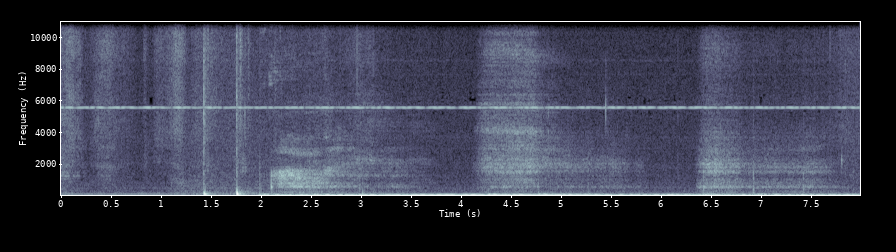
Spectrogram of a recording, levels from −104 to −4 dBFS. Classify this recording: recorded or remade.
recorded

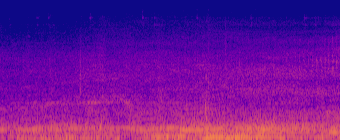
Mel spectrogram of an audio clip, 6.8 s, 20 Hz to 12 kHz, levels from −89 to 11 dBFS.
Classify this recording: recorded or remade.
remade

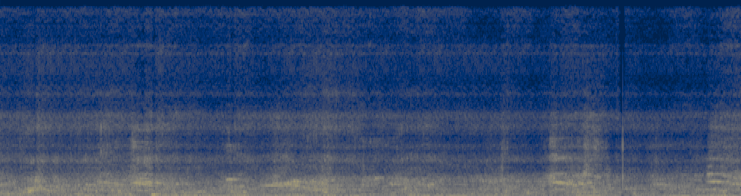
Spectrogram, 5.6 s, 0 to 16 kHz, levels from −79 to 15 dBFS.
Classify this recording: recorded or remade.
remade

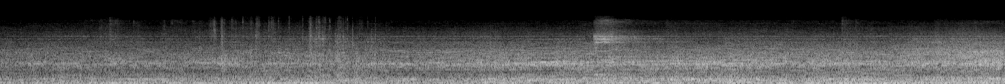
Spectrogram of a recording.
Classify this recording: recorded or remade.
remade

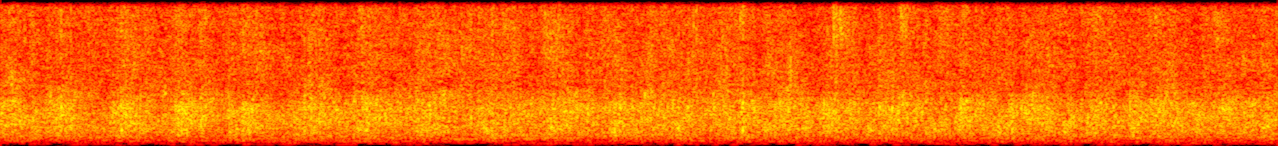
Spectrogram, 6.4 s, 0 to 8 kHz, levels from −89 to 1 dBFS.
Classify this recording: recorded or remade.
remade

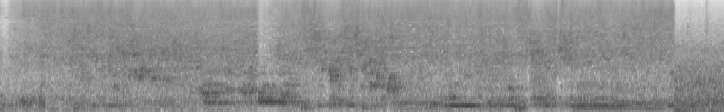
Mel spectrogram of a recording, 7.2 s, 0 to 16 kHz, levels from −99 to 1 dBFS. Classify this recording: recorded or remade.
recorded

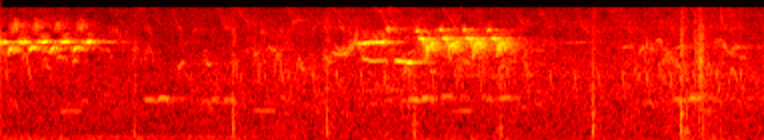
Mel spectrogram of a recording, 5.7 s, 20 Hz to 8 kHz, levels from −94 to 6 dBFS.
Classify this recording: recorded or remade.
recorded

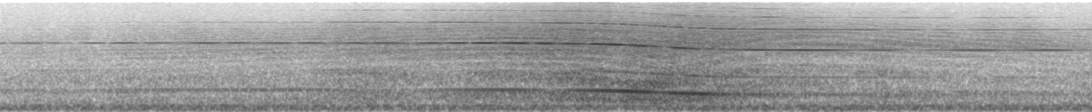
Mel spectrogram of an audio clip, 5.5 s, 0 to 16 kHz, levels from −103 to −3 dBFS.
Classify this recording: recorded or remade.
recorded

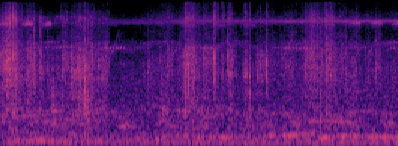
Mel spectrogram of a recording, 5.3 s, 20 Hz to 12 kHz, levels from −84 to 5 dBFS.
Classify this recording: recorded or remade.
recorded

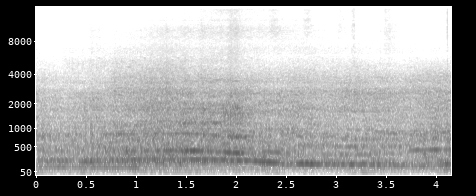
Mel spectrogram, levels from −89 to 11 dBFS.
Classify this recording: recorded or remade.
remade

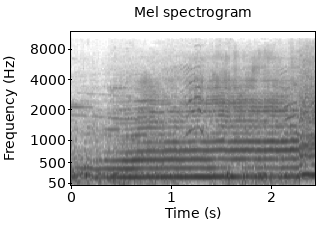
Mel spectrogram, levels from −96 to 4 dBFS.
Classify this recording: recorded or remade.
recorded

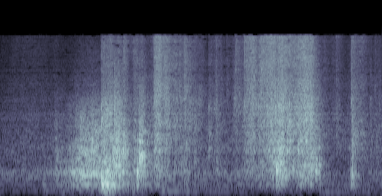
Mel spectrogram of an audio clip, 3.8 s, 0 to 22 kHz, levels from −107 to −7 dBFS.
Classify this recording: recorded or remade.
remade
